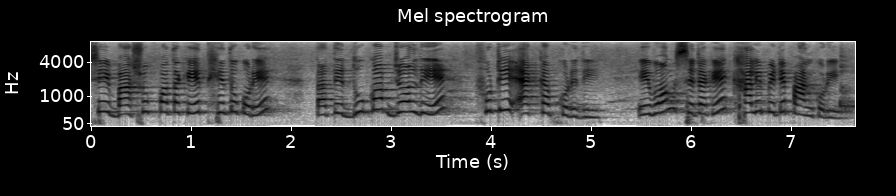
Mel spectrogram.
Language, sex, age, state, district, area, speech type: Bengali, female, 30-45, West Bengal, Murshidabad, rural, spontaneous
